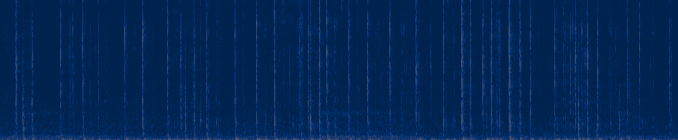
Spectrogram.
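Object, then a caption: Plastic laptop keyboard keys. Rapid typing on a backlit MacBook Air keyboard with plastic keys, struck with the fingertips of both hands. A fast, uneven stream of short, dry clicks with bright, crisp tops over soft low thumps, each tap dying away almost instantly.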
